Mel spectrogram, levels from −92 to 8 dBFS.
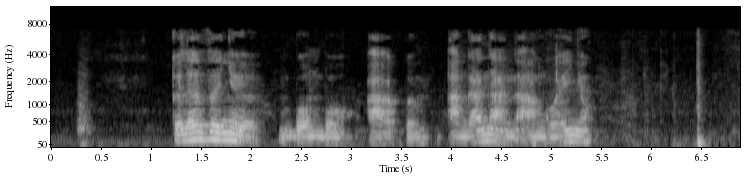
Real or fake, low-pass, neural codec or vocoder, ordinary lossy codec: real; 7.2 kHz; none; Opus, 64 kbps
